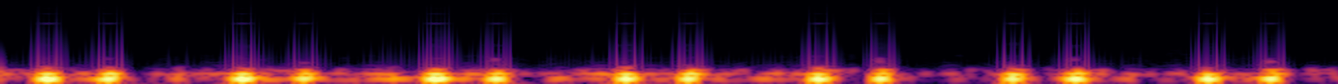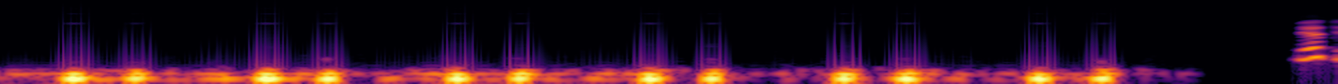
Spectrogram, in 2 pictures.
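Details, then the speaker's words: Normal heart sounds at the fourth auscultation point, xiphoid process, where the tricuspid valve and right ventricle are assessed: similar to the apex but somewhat quieter, with the first sound louder than the second. "аускультативно я картины здесь близка определяемой на верхушке однако громкость тонов несколько меньше обратите внимание на преобладание громкости первого тона"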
